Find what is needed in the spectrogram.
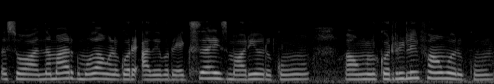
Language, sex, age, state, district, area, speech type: Tamil, female, 18-30, Tamil Nadu, Pudukkottai, rural, spontaneous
